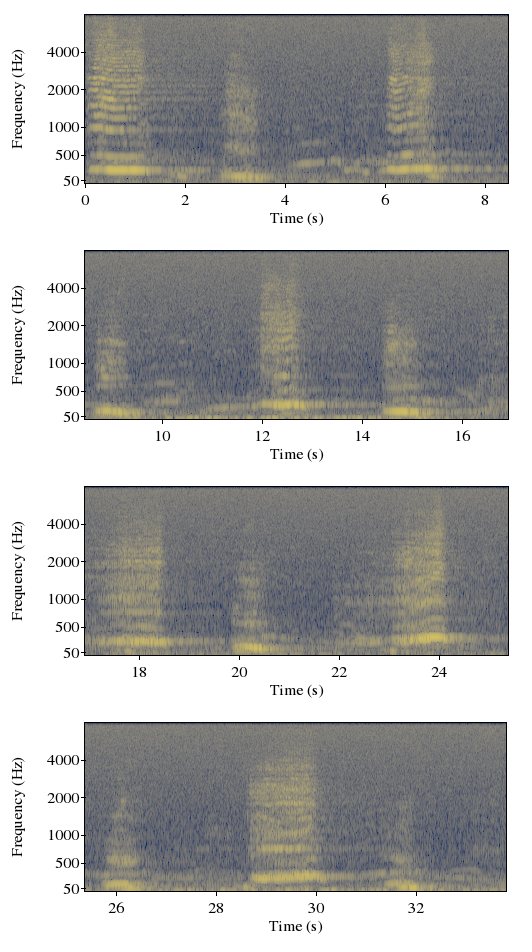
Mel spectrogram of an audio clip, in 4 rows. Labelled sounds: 0.0	1.1	humpback whale, 0.90 to 5.1 kHz
3.2	4.2	humpback whale, 0.99 to 1.4 kHz
6.0	7.0	humpback whale, 0.90 to 4.8 kHz
8.6	9.3	humpback whale, 0.80 to 1.6 kHz
12.2	12.6	humpback whale, 0.80 to 1.7 kHz
14.4	15.1	humpback whale, 0.93 to 1.5 kHz
17.3	18.5	humpback whale, 0.90 to 2.0 kHz
20.0	20.4	humpback whale, 1.3 to 1.6 kHz
22.0	22.7	humpback whale, 0.80 to 1.1 kHz
23.1	24.1	humpback whale, 1.6 to 3.5 kHz
25.9	26.1	humpback whale, 1.4 to 1.5 kHz
27.8	28.1	humpback whale, 0.99 to 1.2 kHz
28.9	30.0	humpback whale, 0.80 to 2.6 kHz

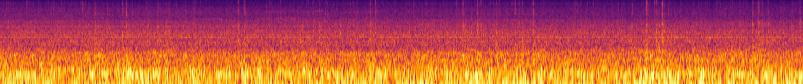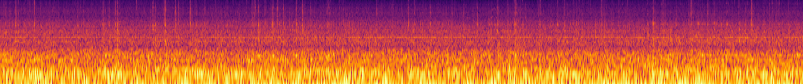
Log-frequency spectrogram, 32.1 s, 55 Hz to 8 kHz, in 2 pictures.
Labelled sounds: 5.3	5.6	killer whale, southern resident, 3.87 to 3.94 kHz
6.9	7.3	killer whale, southern resident, 3.8 to 3.9 kHz

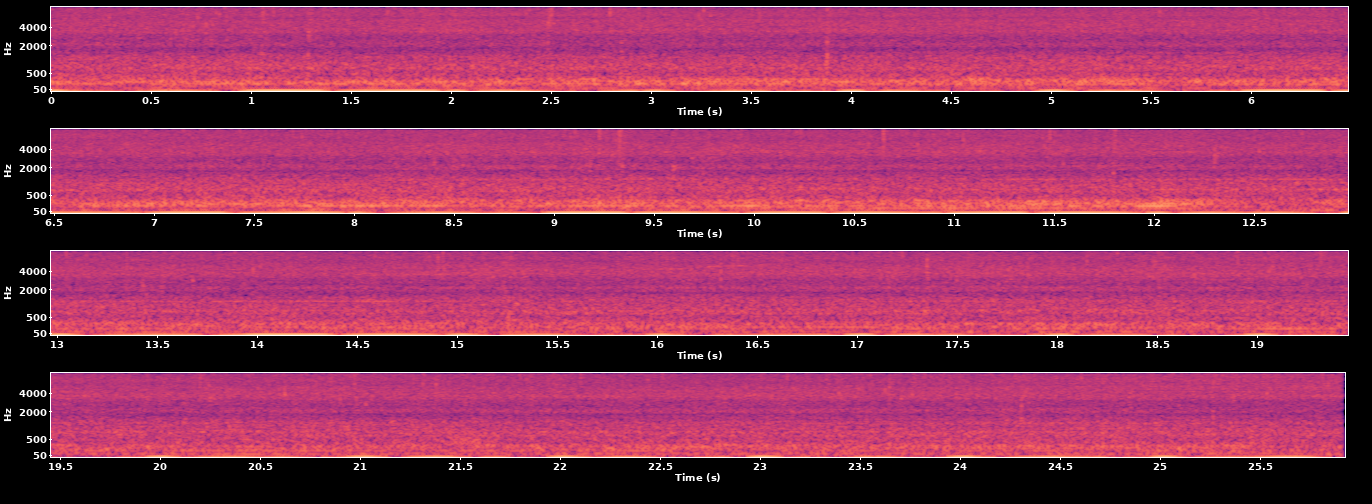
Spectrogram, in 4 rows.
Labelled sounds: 4.9	9.9	vessel noise, 0 to 8.0 kHz
15.9	16.6	killer whale, whistle, 4.2 to 5.0 kHz

